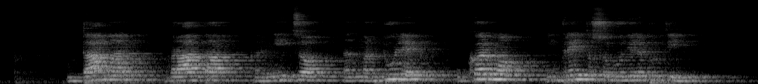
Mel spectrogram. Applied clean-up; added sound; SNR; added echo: none; none; none; reverberation time 1.2 s.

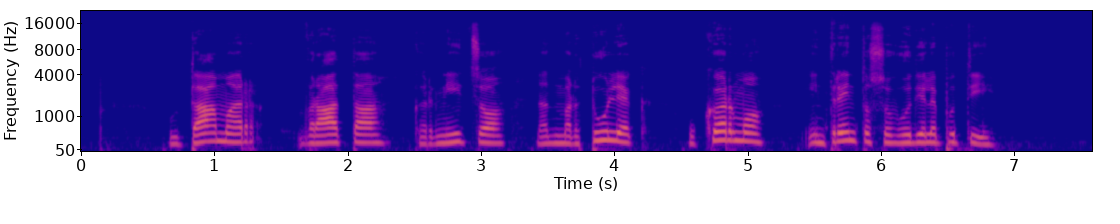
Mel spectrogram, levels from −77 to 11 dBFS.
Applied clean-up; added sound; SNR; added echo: none; none; none; none.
